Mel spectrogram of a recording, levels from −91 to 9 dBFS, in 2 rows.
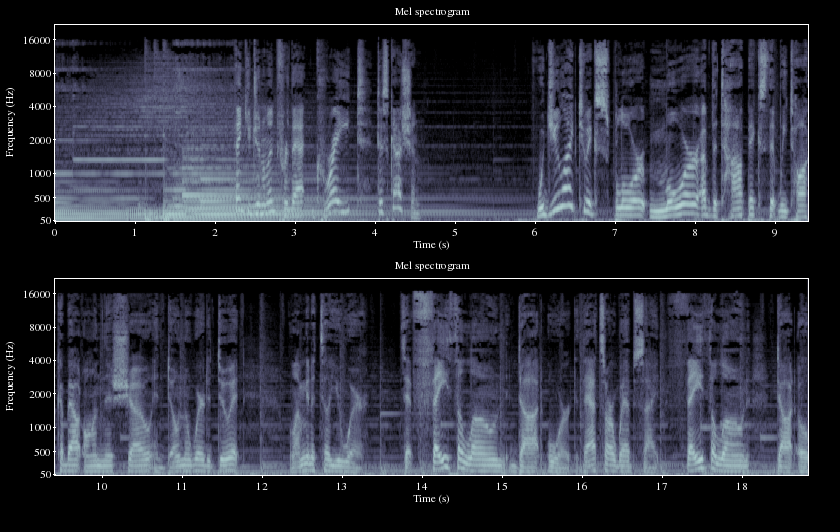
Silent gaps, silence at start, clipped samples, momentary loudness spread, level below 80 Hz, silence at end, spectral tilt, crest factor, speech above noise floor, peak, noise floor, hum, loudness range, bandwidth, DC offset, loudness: none; 0 s; under 0.1%; 10 LU; -36 dBFS; 0 s; -4.5 dB/octave; 18 dB; 22 dB; -4 dBFS; -43 dBFS; none; 4 LU; 16.5 kHz; under 0.1%; -22 LUFS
